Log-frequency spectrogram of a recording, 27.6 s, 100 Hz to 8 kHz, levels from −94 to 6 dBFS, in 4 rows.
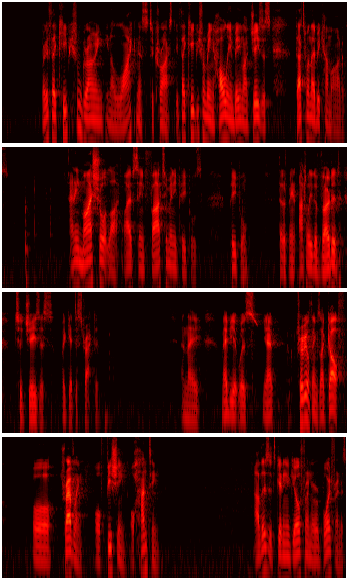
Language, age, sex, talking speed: English, 20-39, male, 165 wpm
